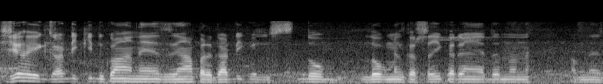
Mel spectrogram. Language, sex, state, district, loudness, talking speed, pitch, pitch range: Hindi, male, Rajasthan, Bikaner, -17 LUFS, 220 wpm, 120 Hz, 115-125 Hz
